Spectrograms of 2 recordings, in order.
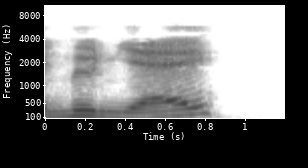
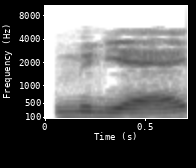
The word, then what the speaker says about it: Meunier: It looks like it should be pronounced manure, which can't be right. – I was going to say Meunier. – Meunier, yeah.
